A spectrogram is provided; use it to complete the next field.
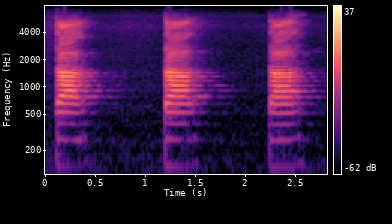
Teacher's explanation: জিহ্বার আগা সামনের উপরের দুই দাঁতের গোড়ার সঙ্গে হালকা একটু টাচ হবে, হয়ে উচ্চারিত হবে তা, তা, তা।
